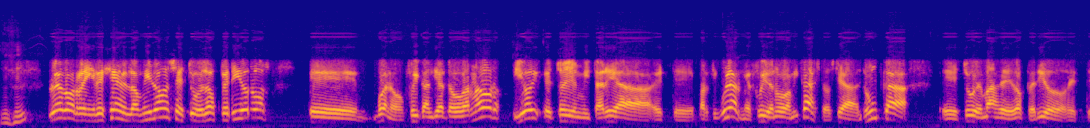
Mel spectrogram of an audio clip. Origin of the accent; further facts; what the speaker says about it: Colonia Barón, La Pampa, Argentina; En Colonia Barón, que es mi pueblo de origen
